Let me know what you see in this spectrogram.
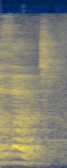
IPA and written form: vəʊt (vote)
